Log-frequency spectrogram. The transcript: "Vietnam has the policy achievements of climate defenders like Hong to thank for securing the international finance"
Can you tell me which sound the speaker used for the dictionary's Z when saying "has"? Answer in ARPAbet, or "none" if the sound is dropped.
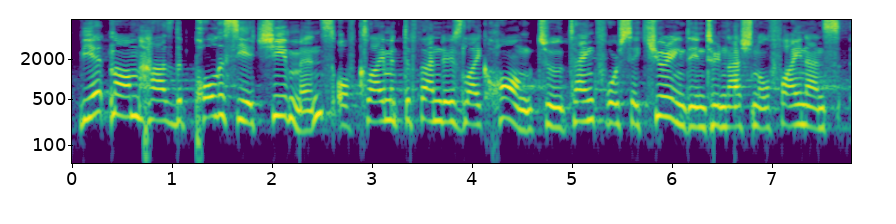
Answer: Z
